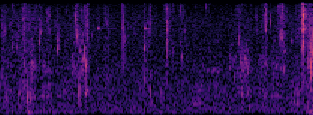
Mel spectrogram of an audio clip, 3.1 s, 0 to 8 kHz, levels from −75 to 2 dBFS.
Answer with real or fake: real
